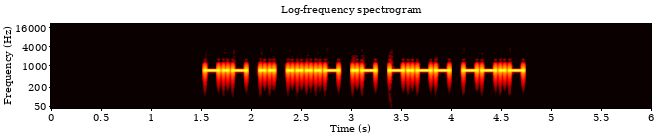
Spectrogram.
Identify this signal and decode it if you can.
Morse code, heard as a keyed tone, about 26 wpm, 700 Hz. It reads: KI4AYQ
